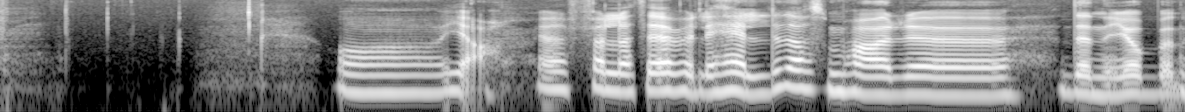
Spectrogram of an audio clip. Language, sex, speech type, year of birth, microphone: Norwegian, female, spontaneous, 1985, Sennheiser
